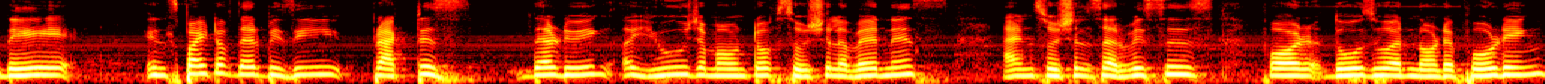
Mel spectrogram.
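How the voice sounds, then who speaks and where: A woman speaks at a fairly slow pace with fairly even intonation. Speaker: speaker. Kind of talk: speaker introduction. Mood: warm, smiling. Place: hall. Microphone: handheld.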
